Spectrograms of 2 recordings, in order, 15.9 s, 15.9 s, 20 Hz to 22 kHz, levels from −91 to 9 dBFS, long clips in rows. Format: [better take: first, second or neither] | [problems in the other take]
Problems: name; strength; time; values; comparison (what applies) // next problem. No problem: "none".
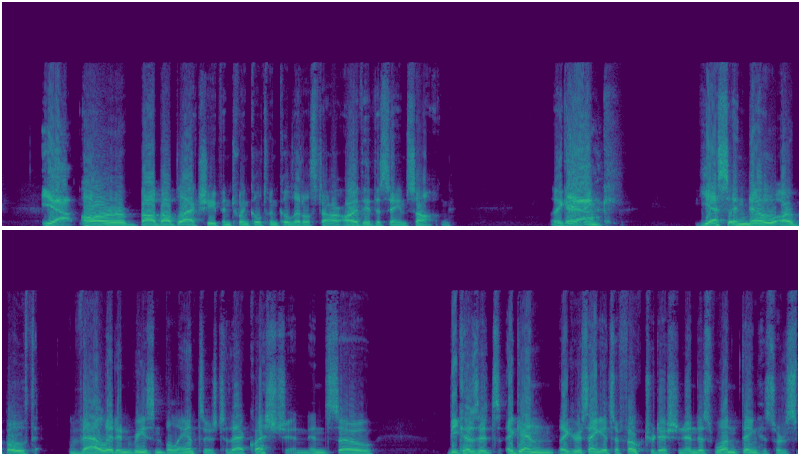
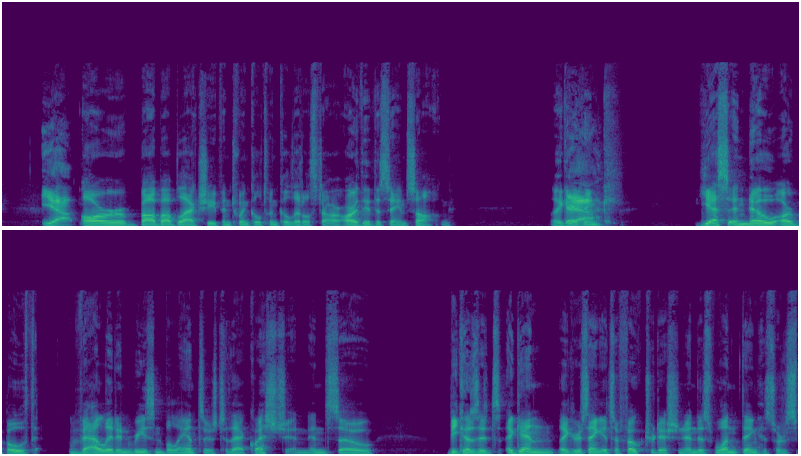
second | distortion; heavy; 9% of the sound clipped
